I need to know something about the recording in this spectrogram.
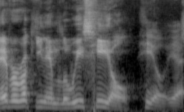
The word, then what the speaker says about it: Gil: They have a rookie named Luis Gil. Gil, yeah. Spelled Gil. It's pronounced Heel.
